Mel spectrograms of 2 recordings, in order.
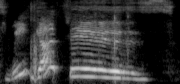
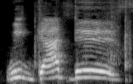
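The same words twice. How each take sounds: First: Higher, very slow, with a different tone; slow, lifted chant of encouragement; stretched-out sing-song. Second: Drawn-out hype. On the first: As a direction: sing it out long and airy. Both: Shown as a demonstration.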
